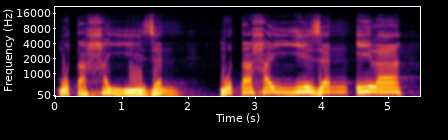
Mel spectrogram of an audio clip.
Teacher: alif di atas dua harokat mad tabi'i, dua harokat kita panjangkan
